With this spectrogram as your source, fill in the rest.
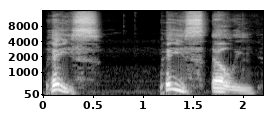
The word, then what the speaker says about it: Pacelli: way but that uh the C is pronounced as a CH you know uh so it's yeah exactly um otherwise it would be Pace Pace Ellie but uh yeah P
